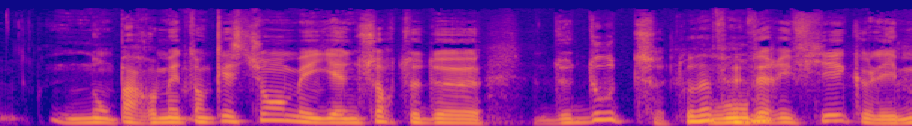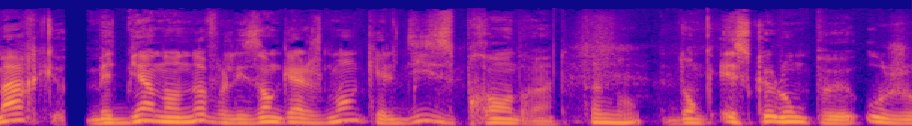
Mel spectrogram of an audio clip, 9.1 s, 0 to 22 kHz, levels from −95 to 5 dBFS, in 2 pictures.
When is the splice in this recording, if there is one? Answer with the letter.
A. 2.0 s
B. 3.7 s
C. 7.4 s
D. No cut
B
